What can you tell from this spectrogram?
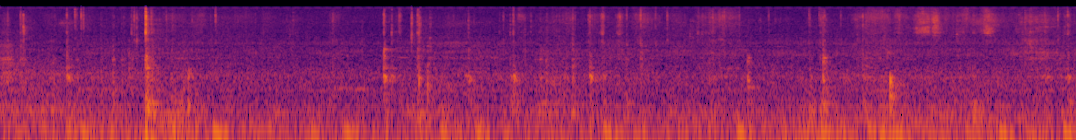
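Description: Small clicks, taps and rustling of hands handling wires and connectors inside an open plasma cutter's metal case, with one sharper click about a second in.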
